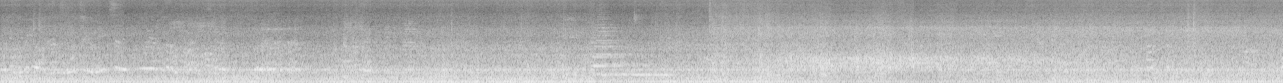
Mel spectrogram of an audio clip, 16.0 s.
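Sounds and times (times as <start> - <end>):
diesel train rumbling: 0.0 - 16.0
train horn tone: 7.4 - 8.5
tunnel hiss: 8.2 - 16.0.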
